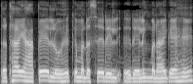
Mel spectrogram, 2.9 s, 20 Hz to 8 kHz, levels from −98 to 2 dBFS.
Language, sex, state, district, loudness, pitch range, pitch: Hindi, male, Jharkhand, Ranchi, -14 LUFS, 130-145 Hz, 135 Hz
